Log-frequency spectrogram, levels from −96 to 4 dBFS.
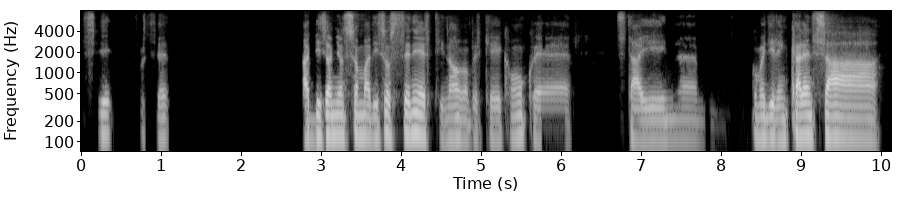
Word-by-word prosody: Sì, 125 -1 -6 0.3
forse 110 0 -11 1.7
hai 115 - +4
bisogno 125 +1 +3
insomma 120 0 +1
di 115 - -3
sostenerti, 125 -1 0
no, 110 +2 -1
vo 105 -1 -4
perché 105 +2 -9
comunque 105 -4 -7 0.5
stai 105 0 -3
in 105 -1 -11 0.6
come 115 0 -3
dire, 115 -1 0
in 110 - -5
carenza 115 -3 +4
110 Hz, 100 wpm, -22 LUFS, 105-120 Hz, 1.7 s, hai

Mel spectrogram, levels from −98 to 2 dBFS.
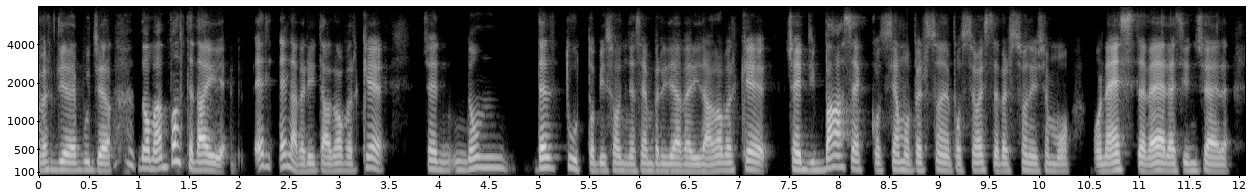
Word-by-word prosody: saper 140 +1 0
dire 145 0 +2
le 135 - +3
bugie, 145 -2 0
no 130 - +4 0.2
no 170 -3 +2
ma 160 - +2
a - - +1
volte 295 +9 +1
dai, 140 -2 +5
è - - -7 0.2
è 200 - -2
è 195 - +1
la - - +1
verità, 125 0 -1
no, 130 +1 -1
perché 145 +9 -2 0.3
cioè 160 -2 0
n 145 +1 -8
non 185 +3 -2 0.2
del 180 +1 +2
tutto 160 -8 -4
bisogna 130 -1 -3
sempre 130 0 -3
dire 130 0 -1
la 125 - +5
verità, 120 -1 0
no, 135 +2 +1
perché 140 +2 0
c'è 150 -2 +2
di 140 -1 -5
base, 195 +5 +3
ecco, 145 -2 -5
siamo 140 0 -2
persone 135 +1 -2
possiamo 130 +2 -2
essere 135 -2 -5
persone 130 +2 -3
diciamo 125 -1 -4 0.2
oneste, 130 +2 +3
vere, 130 +1 +6
sincere, 125 -2 0
135 Hz, 210 wpm, -25 LUFS, 130-150 Hz, 0.3 s, vere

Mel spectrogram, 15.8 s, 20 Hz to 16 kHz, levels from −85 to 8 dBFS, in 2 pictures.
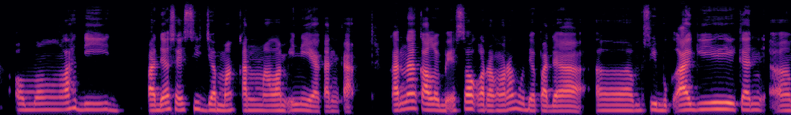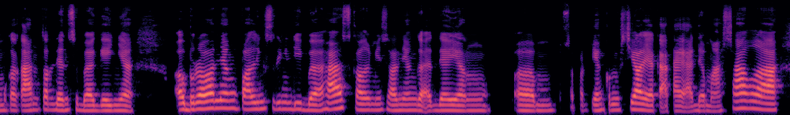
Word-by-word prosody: omonglah 195 +2 -2
di 195 +1 -6 0.4
pada 175 +2 +4
sesi 195 +1 -3
jam 180 -2 +1
makan 175 0 -1
malam 170 0 0
ini, 180 -2 -3
ya - - -1
kan, 150 +1 -3
Kak. - - -2 0.4
Karena 205 +7 +4
kalau 185 -4 +4
besok 220 +6 +2
orang-orang 175 +5 0
udah 185 -4 -3
pada, 160 -1 +1 0.3
mmm, 175 0 -2
sibuk 175 -3 -4
lagi 200 +3 +5
kan, 190 -1 0
mmm, 170 +1 -4
ke 175 - -3
kantor 185 +4 0
dan 175 0 +1
sebagainya. 170 -2 -1 0.5
Obrolan 220 +4 +5
yang 240 0 0
paling 210 0 +1
sering 215 -2 -7
dibahas 205 +4 +2
kalau 190 -2 0
misalnya 180 -1 -3
nggak 170 - 0
ada 175 0 0
yang 170 -1 0 0.4
mmm, 170 0 -1
seperti 175 0 -10
yang - - -8
krusial 190 +2 +2
ya, 170 - +2
Kak, - - -2
kayak 155 - -1
ada - - -1
masalah 200 +6 +4
185 Hz, 170 wpm, -25 LUFS, 170-200 Hz, 0.5 s, lagi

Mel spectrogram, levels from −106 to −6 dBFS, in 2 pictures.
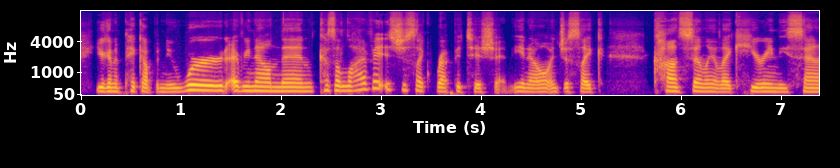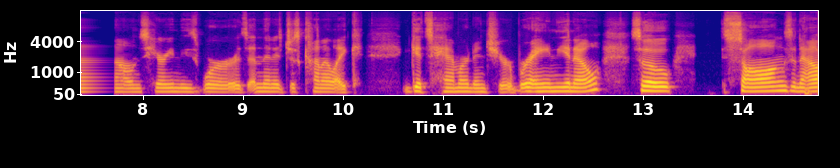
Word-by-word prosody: you're 175 - +1
gonna 175 -1 0
pick 185 -1 -5
up 160 - -3
a 155 - -9
new 155 0 -4
word 215 0 +5
every 195 -1 +1
now 190 -1 +2
and 180 0 -2
then, 175 -1 -1
'cause 210 +4 -6
a - - +4
lot 200 +5 -2
of 260 - -7
it - - 0
is 245 - -2
just 225 -4 -3
like 190 -2 -4
repetition, 170 -2 -4
you 175 -1 -4
know, 155 0 -2
and 160 - -7
just, 165 0 -5
like, 150 -1 -4 0.5
constantly, 180 -2 0
like, 150 -1 -3
hearing 165 -2 -3
these 155 0 -5
sounds, 155 -1 -5
hearing 160 -1 -3
these 155 0 -6
words, 150 -2 -2
and 165 - -3
then 160 - -1
it 160 - -3
just 160 - -5
kinda, 155 -2 -2
like, - - -3 0.5
gets 180 -1 +3
hammered 165 -1 -2
into 155 -2 -3
your - - -3
brain, 170 +1 +3
you 175 0 +4
know? 175 +9 +3 0.3
So 185 -3 +7 0.5
songs 185 +2 +4
and 175 - -1
now 170 +1 +4
170 Hz, 205 wpm, -21 LUFS, 155-185 Hz, 0.5 s, So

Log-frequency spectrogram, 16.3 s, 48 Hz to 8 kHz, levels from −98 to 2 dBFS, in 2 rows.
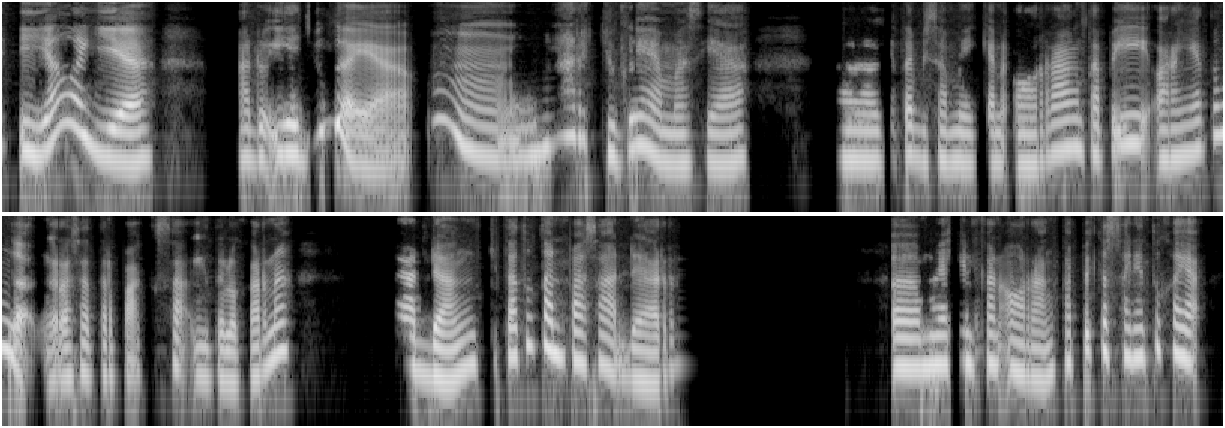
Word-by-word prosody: Iya 210 +1 +4
lagi 275 - +3
ya? 165 - +9 0.7
Aduh, 185 0 -2
iya 200 0 +6
juga 410 +4 +4 0.2
ya. - - +2 0.3
Hmm, 330 - 0 0.5
menarik 285 +3 -4
juga 195 +4 -1
ya, 205 - +1
Mas, 160 0 -4
ya. 160 - -2 0.7
Eee, 175 -1 -1 0.2
kita 185 - -5
bisa 170 +1 -7
meyakinkan 165 0 -4
orang, 195 +8 0
tapi 195 -2 -2 0.3
orangnya 185 +3 -1
tuh - - -3
nggak - - +4
ngerasa 160 +2 -1
terpaksa 165 -2 -6 0.2
gitu 155 -1 -7
loh. 145 - 0
Karena 225 +11 +2 0.8
kadang 175 -7 +4 0.2
kita - - -2
tuh 340 - -2
tanpa 260 -6 +5
sadar 160 -7 0 1.5
eee, 205 0 +5
meyakinkan 215 +1 +1
orang 170 -4 0
tapi 225 +4 -3
kesannya 260 -3 0
itu 320 - -3
kayak, 270 -5 +2
200 Hz, 145 wpm, -20 LUFS, 170-240 Hz, 1.5 s, ya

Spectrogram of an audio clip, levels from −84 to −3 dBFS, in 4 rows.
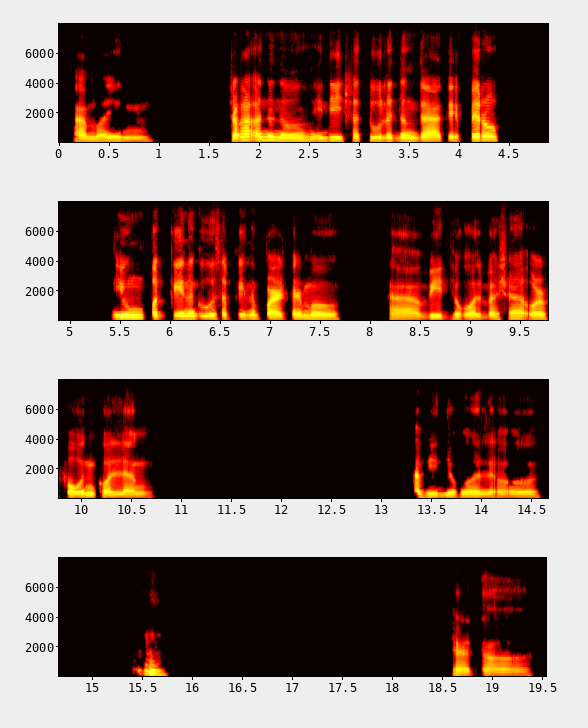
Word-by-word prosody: Tama 125 +1 0
yun, 120 -2 -4 0.8
tsaka 195 +4 +5
ano 200 +1 +2
'no, 170 -2 +3 0.3
hindi 180 +2 -1
siya 180 0 -6
tulad 170 -2 -1
ng 160 -1 +1
dati. 115 +2 +2
Pero 200 +2 +4 1.0
Yung 190 +1 +4
'pag 180 -2 0
kayo 160 0 +3
nag-uusap 150 -1 -1
kayo 140 -1 -3
ng 125 - -13
partner 125 -1 +4
mo, 125 -1 0 0.4
ah, 110 -2 -1
video 115 -1 -1
call 115 -1 0
ba 115 +2 -1
siya 175 +7 -1
or 130 -2 +3
phone 115 -2 +1
call 115 - +2
lang? 105 -1 -2 2.6
Sa - - +3
video 120 -2 -3
call, 115 0 0
oo. 115 +1 -3 0.9
Mm. 145 -7 +2 2.9
Totoo. 105 -1 -3
125 Hz, 105 wpm, -24 LUFS, 115-165 Hz, 2.9 s, tsaka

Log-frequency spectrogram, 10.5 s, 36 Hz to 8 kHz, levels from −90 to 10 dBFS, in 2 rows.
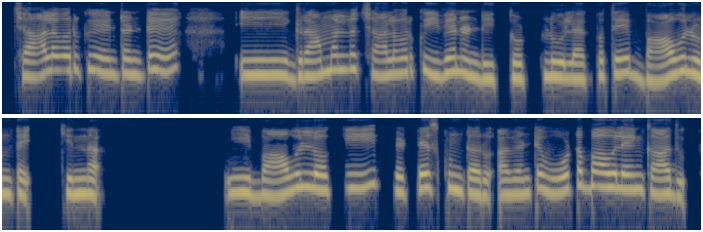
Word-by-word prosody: చాలా 250 +6 -1
వరకు 300 +1 -3
ఏంటంటే, 255 +3 -1 0.7
ఈ - - +3 0.3
గ్రామాల్లో 285 +7 0
చాలా 240 +1 -1
వరకు 280 +2 -5
ఇవేనండి. 245 -4 +2
ఈ - - -23
తొట్లు, 225 +3 0
లేకపోతే 235 +5 -1 0.2
బావులుంటయి 220 -1 +1 0.2
కింద. 215 0 +3 1.1
ఈ - - +3 0.2
బావుల్లోకీ 265 +5 +1 0.3
పెట్టేసుకుంటారు. 240 -4 +2
అవంటే 210 +5 -1 0.2
ఊట 255 - +2
బావులేం 275 -3 +4
కాదు. 210 -3 0
245 Hz, 115 wpm, -22 LUFS, 215-270 Hz, 1.1 s, బావులేం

